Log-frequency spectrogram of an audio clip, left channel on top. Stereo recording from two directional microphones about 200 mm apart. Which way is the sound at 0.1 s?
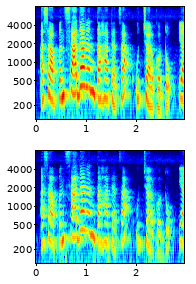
45° left (ahead or behind).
